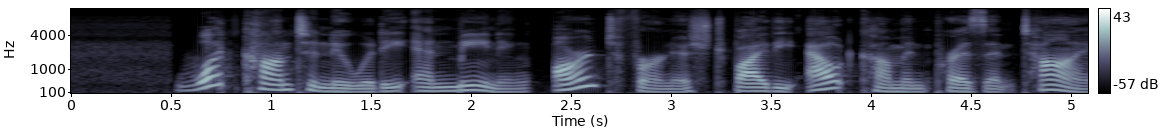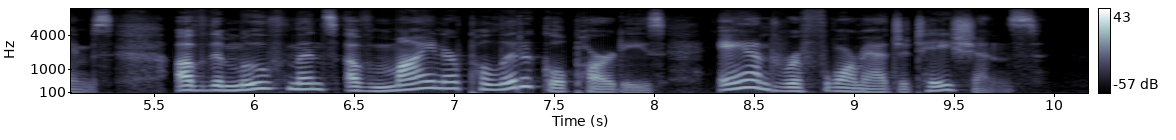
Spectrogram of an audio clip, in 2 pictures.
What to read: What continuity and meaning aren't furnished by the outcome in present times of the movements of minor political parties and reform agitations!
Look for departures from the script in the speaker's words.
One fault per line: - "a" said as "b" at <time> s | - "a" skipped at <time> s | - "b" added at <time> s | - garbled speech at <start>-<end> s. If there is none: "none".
none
